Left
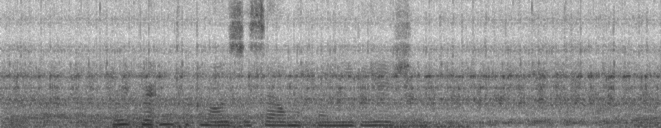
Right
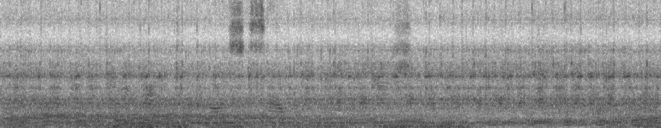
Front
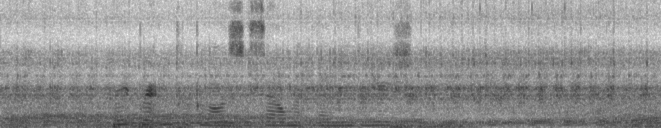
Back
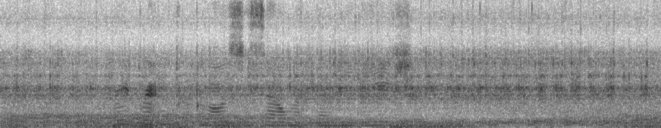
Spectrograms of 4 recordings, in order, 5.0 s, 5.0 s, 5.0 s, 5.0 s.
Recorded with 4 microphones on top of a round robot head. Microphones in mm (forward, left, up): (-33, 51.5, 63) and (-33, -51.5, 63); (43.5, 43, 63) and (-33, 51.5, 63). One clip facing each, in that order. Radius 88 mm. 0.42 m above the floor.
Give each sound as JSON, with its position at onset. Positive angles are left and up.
{"t": 0.8, "sound": "a woman speaking", "azimuth_deg": 70}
